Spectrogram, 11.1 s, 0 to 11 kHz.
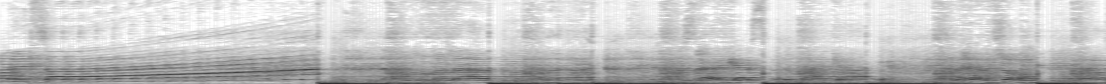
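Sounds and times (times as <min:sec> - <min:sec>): rising electronic siren tone: 0:01.1 - 0:03.3.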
